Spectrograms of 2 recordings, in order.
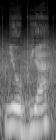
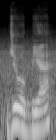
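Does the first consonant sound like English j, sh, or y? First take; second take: y; j. First: The consonant sounds like English y. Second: The consonant sounds like English j. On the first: "The Y-like or the letter I-like sound" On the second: "The J-like sound"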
